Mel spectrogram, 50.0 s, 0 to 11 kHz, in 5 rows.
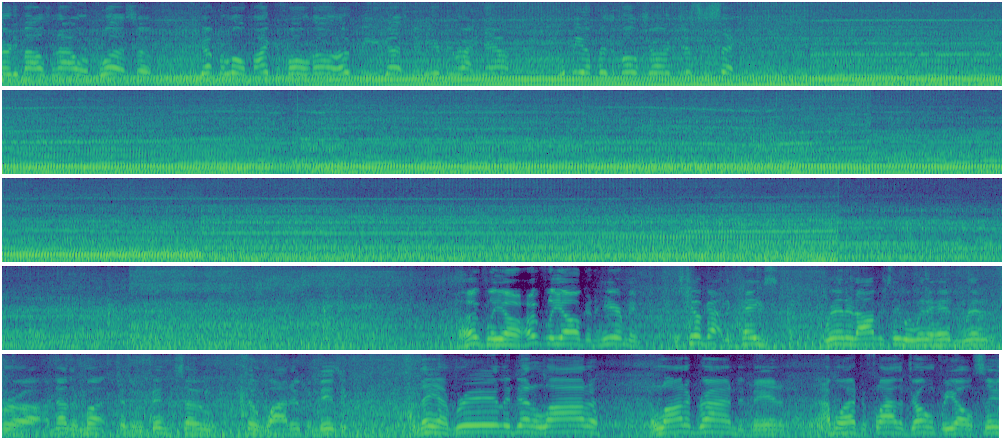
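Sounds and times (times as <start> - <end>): atv engine running: 0.0 - 49.9.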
